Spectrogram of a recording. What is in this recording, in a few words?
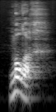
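"mollig", Dutch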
